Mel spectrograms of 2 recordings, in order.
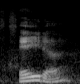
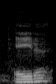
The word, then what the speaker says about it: eta: Okay, so eta is pronounced A, eta, A, and omega, O.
